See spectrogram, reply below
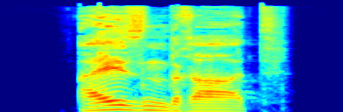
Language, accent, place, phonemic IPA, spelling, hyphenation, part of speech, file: German, Germany, Berlin, /ˈaɪ̯zn̩ˌdʁaːt/, Eisendraht, Ei‧sen‧draht, noun, De-Eisendraht.ogg
- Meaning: iron wire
